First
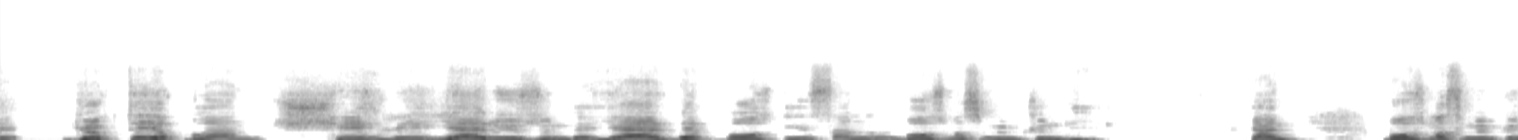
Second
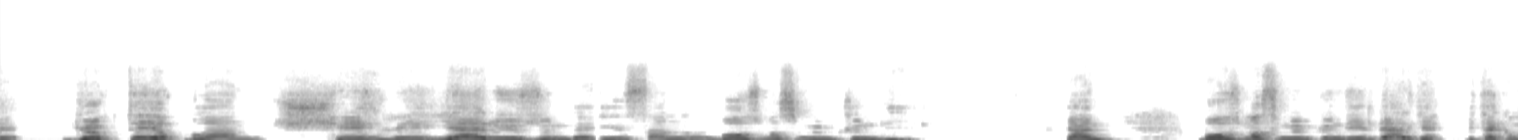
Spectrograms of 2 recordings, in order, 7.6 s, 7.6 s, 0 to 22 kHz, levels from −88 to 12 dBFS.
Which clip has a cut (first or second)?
second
